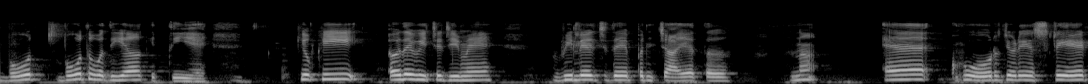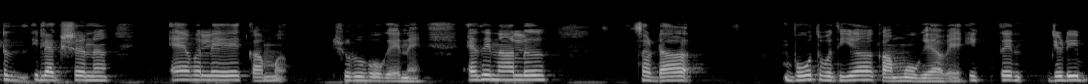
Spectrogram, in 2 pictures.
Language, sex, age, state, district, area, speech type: Punjabi, female, 45-60, Punjab, Jalandhar, urban, spontaneous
